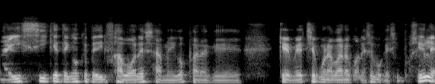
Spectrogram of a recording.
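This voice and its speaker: Very fast and fairly low-pitched, a man talks with a bright, sharp tone against a quiet background. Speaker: YouTube interviewer. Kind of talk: interview. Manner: calm at first, then fast.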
